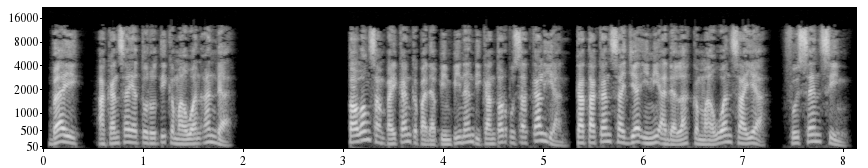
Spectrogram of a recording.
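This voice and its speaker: An actor playing an arrogant, wealthy young executive in a dubbed romance drama, cool and haughty. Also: male voice, on the high side, lively intonation, a little fast, close to an everyday voice. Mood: commanding.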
